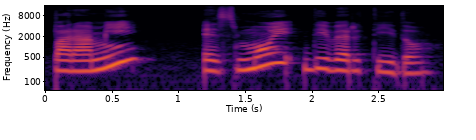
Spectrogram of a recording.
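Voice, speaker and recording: A woman from Santiago, a teacher co-hosting a slow, scripted beginner lesson with clear, deliberate phrasing. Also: medium pitch, very animated, a little mellow. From Santiago, Chile. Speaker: podcast co-host, Spanish teacher.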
